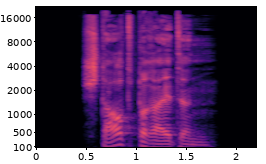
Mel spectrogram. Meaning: inflection of startbereit: 1. strong genitive masculine/neuter singular 2. weak/mixed genitive/dative all-gender singular 3. strong/weak/mixed accusative masculine singular 4. strong dative plural
- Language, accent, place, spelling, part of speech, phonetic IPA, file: German, Germany, Berlin, startbereiten, adjective, [ˈʃtaʁtbəˌʁaɪ̯tn̩], De-startbereiten.ogg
